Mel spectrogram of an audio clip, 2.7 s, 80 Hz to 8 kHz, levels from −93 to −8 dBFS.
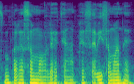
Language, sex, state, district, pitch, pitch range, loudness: Hindi, male, Madhya Pradesh, Bhopal, 110 Hz, 110-115 Hz, -16 LUFS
